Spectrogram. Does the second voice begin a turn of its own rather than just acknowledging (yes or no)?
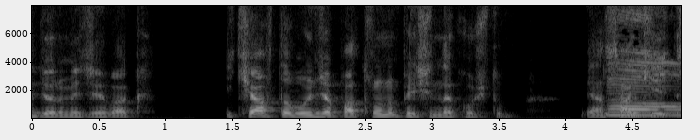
no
